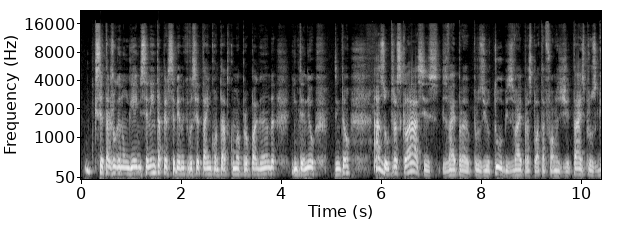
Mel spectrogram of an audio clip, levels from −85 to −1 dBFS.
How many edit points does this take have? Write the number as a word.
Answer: two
